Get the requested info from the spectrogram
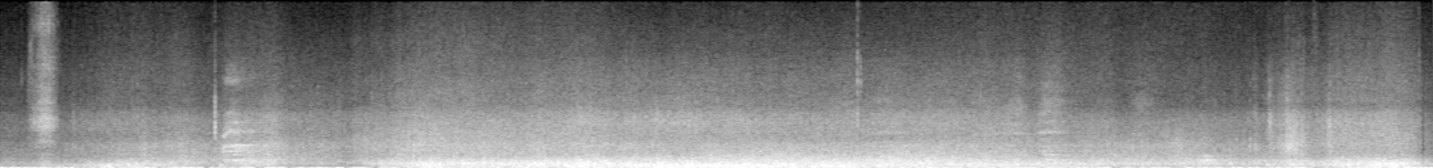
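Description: North Sea surf breaking and washing up the beach: a continuous rushing that swells about five seconds in and stays loud, with wind on the microphone.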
